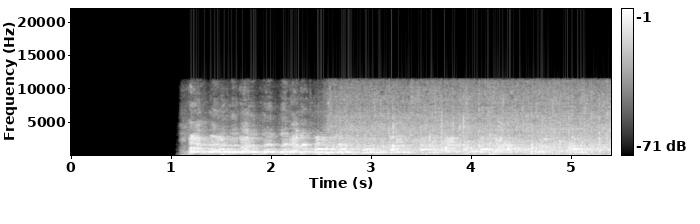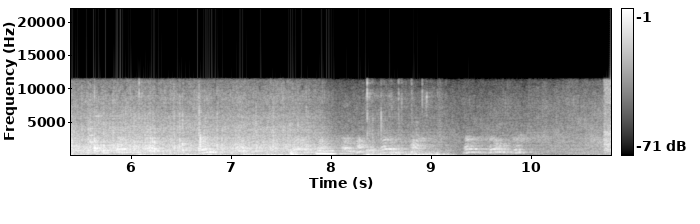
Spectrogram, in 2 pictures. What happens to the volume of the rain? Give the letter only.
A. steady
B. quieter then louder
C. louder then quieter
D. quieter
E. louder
D.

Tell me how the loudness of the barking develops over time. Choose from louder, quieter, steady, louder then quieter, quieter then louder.
quieter.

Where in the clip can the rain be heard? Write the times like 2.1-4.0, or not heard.
2.5-10.7.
